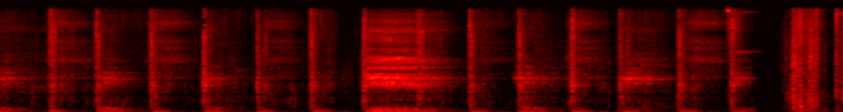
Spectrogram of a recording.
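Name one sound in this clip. Upbeat dance music plays with a steady thumping beat.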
